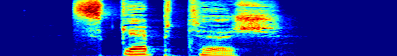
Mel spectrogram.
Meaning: skeptical, sceptical
- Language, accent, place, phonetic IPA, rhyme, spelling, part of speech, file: German, Germany, Berlin, [ˈskɛptɪʃ], -ɛptɪʃ, skeptisch, adjective, De-skeptisch.ogg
